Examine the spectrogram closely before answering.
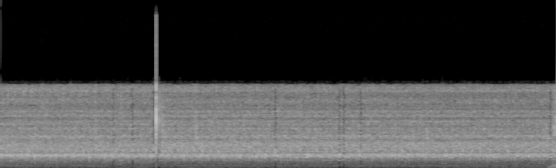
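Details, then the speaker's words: Ceiling fan after repair of broken bearing (rolimã), bench-tested: smooth steady whir as it coasts down, no scraping or clicking; only normal fan noise remains. "nós vamos ter mais aqui barulho raspada e é só o barulho do ventilador mesmo"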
